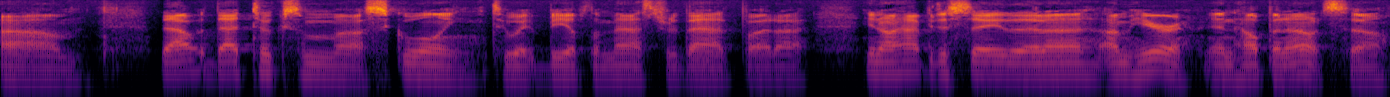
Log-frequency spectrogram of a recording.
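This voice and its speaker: This man has a bright, sharp tone and a medium pitch with ordinary variation, moving at a fairly quick pace. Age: 30s. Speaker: podcast co-host. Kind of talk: casual chat.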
